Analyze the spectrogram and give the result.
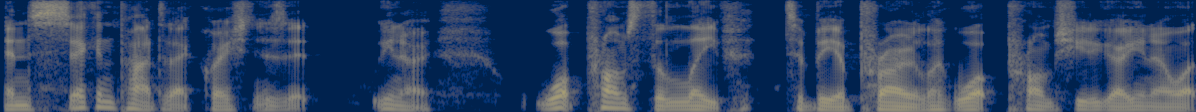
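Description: Fairly low-pitched man with an Australian accent, fairly quick pace, ordinary pitch variation, dry, close sound with no echo, very clean recording and silent background. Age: old. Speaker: podcast host. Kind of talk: casual chat.

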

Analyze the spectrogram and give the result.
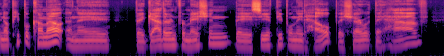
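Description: At a moderate pace, a man talks in a fairly low pitch with an unremarkable speaking voice. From Utah. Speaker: community activist and organizer. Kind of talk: interview.

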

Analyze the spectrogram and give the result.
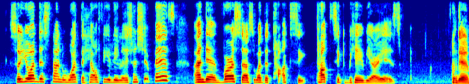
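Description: A woman speaks in an ordinary speaking voice at a moderate pace, her fairly high pitch showing ordinary variation in a dry, close sound with no echo. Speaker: podcast host. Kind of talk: casual chat.

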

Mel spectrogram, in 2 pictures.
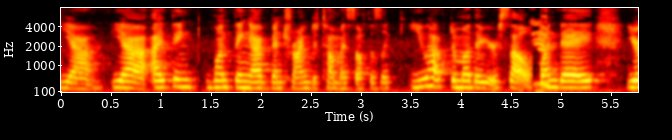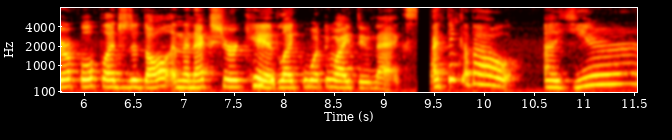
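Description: Keeping a moderate pace and ordinary pitch variation, this is an ordinary speaking voice. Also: woman. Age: 20s. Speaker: podcast guest. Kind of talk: casual chat.

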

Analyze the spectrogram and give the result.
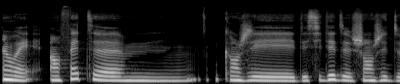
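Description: Her voice medium in pitch, a woman speaks with a dark, mellow tone. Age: 30s. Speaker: naturopath and podcaster. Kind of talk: casual interview.

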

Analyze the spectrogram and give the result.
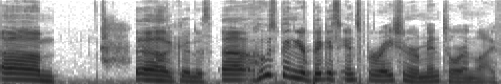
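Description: A man with a plain, everyday voice speaks at a moderate pace, his pitch fairly high and his intonation lively, in a very clean recording with a silent background. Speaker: podcast host. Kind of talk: casual interview.

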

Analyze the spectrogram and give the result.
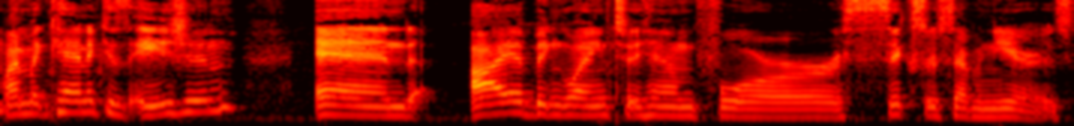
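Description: A woman with a normal speaking voice uses a fairly low pitch and lively intonation. The recording is very clean, with a silent background. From Toronto, Canada. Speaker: TV recap panelist. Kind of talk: casual panel discussion.

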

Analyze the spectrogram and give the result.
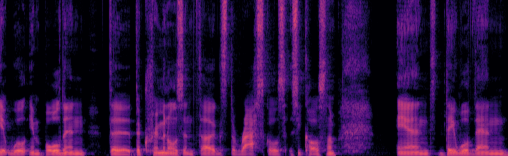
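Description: An ordinary speaking voice from a man, fairly low in pitch, with fairly even intonation at a moderate pace. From Canada. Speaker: historian. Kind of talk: interview.

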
